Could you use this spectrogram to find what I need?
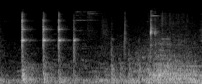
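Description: Metal tools clink sharply a few times.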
